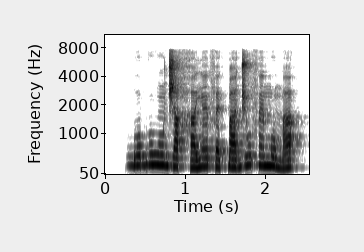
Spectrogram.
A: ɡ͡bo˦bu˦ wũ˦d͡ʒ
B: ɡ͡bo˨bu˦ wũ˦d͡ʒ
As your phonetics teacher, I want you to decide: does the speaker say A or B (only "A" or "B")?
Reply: A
